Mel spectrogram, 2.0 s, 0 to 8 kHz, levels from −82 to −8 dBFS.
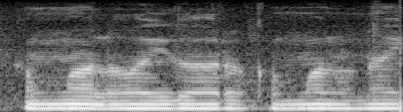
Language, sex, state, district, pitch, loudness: Telugu, male, Andhra Pradesh, Sri Satya Sai, 105 Hz, -16 LUFS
